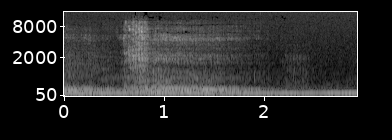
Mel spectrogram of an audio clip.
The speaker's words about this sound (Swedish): Vad var det som lät? Du, det var min eh, ringsignal.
